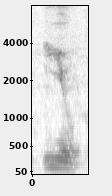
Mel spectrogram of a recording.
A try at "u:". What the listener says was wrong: জি, একটু টান দিয়ে হবে ইউ, কারণ এখানে কোলন টাইপের ওটা আছে, হ্যাঁ।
